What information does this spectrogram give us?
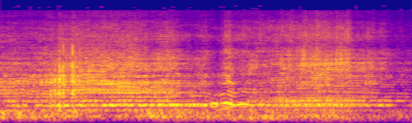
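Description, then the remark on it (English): A drone's propellers buzz in a steady whine as it flies in GPS mode, the pitch wavering briefly partway through as it brakes to hold position and changes direction on the pilot's stick input, with a breezy hiss underneath. “You can see that the aircraft is going to go in that direction.”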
